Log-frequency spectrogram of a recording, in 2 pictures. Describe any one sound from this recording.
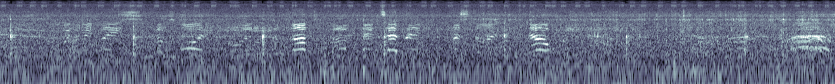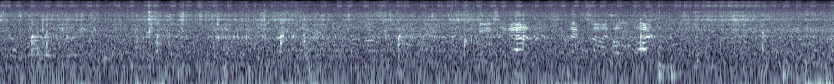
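Paddles splash rhythmically in the water.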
